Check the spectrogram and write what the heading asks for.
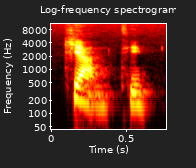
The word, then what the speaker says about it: Chianti: But in Italian, CH is always K, like in Chianti.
